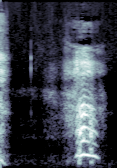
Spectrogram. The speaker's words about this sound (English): Gasp.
